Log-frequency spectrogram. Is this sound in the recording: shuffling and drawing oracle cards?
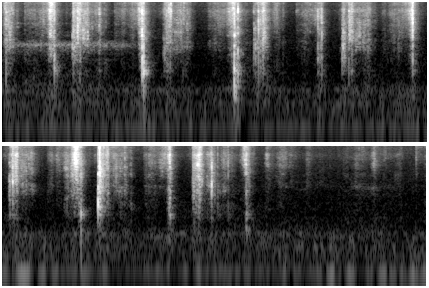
yes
